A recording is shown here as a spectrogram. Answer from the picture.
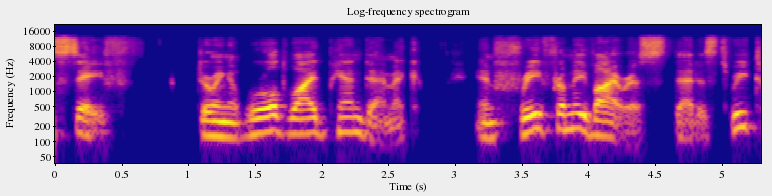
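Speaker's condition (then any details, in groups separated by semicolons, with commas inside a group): No condition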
